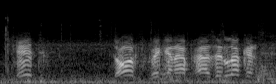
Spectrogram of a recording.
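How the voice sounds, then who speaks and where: A man's voice: sits high, steady tone, moderate pace, bright, forceful tone, slight background noise. A man playing an older mentor checking in, acted naturally for a video game. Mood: concerned.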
